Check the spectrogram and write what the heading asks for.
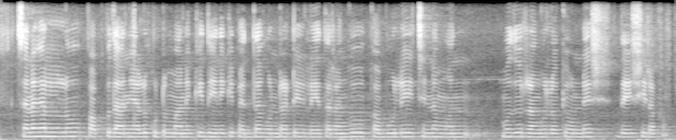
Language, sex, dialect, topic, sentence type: Telugu, male, Telangana, agriculture, statement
